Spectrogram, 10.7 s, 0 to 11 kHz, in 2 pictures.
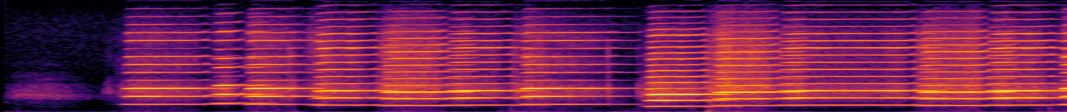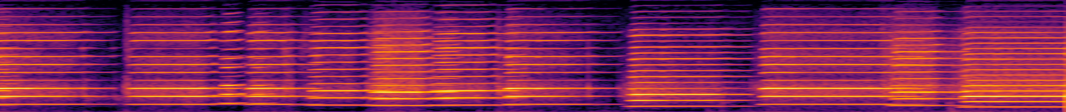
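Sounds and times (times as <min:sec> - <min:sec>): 
junior harmonica melody: 0:00.6 - 0:10.6.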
